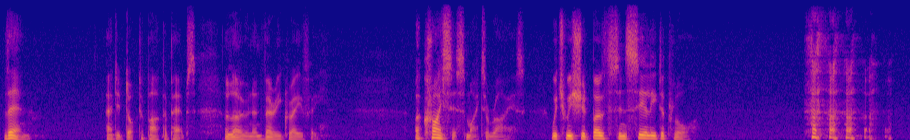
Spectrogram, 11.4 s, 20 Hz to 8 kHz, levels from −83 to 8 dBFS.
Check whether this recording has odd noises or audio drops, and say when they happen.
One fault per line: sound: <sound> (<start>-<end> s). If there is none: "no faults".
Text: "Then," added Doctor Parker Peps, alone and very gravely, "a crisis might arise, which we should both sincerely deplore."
sound: laugh (10.1-11.2 s)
